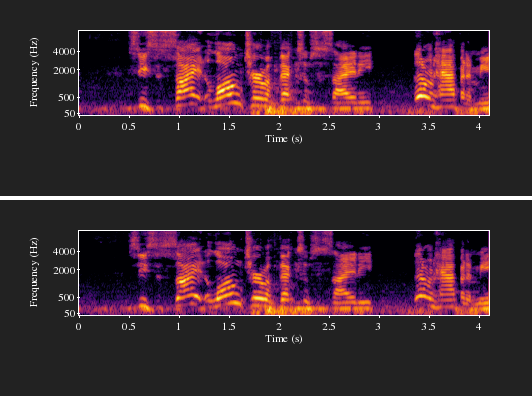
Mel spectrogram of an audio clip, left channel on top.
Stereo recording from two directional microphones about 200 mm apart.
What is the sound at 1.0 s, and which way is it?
Speech, 10° right (ahead or behind).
